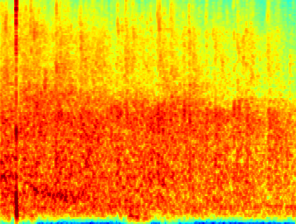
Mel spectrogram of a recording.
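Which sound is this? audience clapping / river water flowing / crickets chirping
audience clapping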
